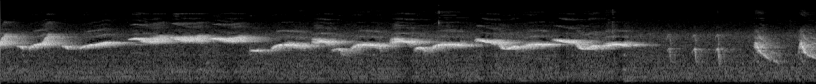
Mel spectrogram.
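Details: Bird singing continuously in a soothing way: a run of clear whistled phrases, each slurring up and down, given about twice a second and then breaking into a few sharp down-slurred notes near the end.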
